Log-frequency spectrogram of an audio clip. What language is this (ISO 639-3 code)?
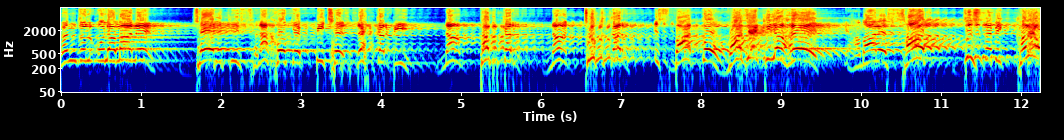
hin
